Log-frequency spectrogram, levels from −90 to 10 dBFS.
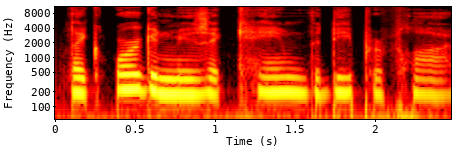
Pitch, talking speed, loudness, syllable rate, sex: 190 Hz, 170 wpm, -17 LUFS, 4.7 syllables/s, female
